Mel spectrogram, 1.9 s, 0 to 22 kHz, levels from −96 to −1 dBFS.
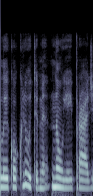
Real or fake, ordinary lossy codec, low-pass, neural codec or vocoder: real; Opus, 64 kbps; 10.8 kHz; none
